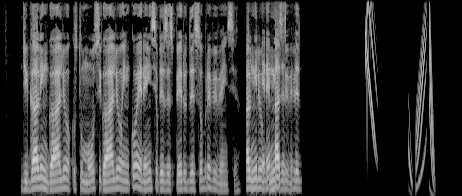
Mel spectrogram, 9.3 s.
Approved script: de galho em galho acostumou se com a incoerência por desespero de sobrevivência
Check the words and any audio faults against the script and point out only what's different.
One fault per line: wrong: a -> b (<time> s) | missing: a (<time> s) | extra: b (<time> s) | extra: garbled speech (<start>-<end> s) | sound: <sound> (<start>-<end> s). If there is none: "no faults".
wrong: com -> galho (2.0 s)
missing: por (3.2 s)
extra: garbled speech (4.9-6.0 s)
sound: chirp (7.3-7.6 s)
sound: chirp (8.2-8.7 s)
